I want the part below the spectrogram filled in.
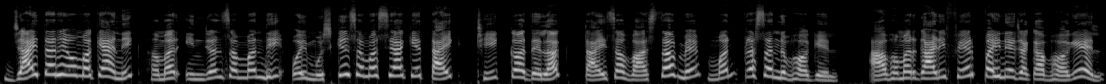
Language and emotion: Maithili, happy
